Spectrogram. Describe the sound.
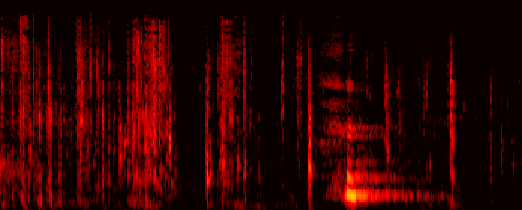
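Someone chews and crunches food, producing many irregular crisp, crackly bites and crunches of varying loudness, with brief pauses between bursts and no clear steady rhythm.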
